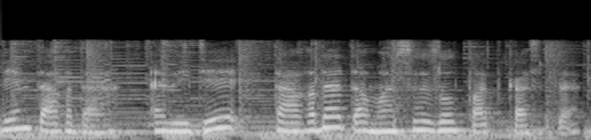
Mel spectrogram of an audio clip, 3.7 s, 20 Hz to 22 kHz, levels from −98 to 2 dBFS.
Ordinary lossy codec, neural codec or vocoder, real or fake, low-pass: none; none; real; none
